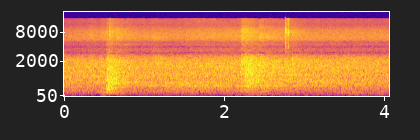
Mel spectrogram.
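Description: Steady rushing background noise, like wind on the microphone, with two faint brief sounds about half a second and two seconds in.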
